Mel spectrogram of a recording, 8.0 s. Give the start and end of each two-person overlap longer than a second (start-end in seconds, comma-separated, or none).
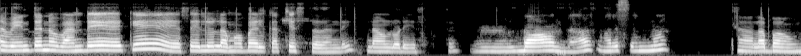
none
